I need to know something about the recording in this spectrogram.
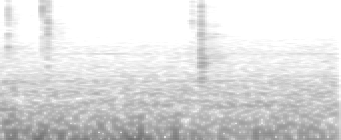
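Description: Two light clicks about a second apart from hand tools working on the motorcycle's engine underside, over a low steady outdoor rumble.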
